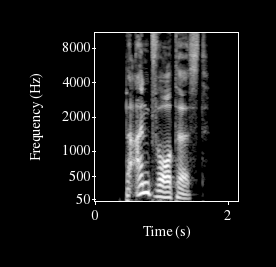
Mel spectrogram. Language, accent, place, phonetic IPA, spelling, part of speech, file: German, Germany, Berlin, [bəˈʔantvɔʁtəst], beantwortest, verb, De-beantwortest.ogg
- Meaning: inflection of beantworten: 1. second-person singular present 2. second-person singular subjunctive I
